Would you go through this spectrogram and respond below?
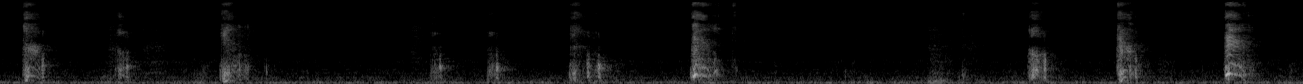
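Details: Pet animal gives about a dozen short, harsh cough bursts in a row with quiet gaps between: coughing.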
